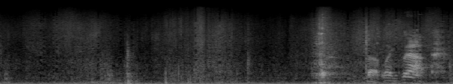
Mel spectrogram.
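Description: A wrench turning a metal pipe fitting and valve on a tank, giving a sharp click about two seconds in and another sharp knock a little past halfway. A steady low hum runs underneath, and a brief voice comes near the end.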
